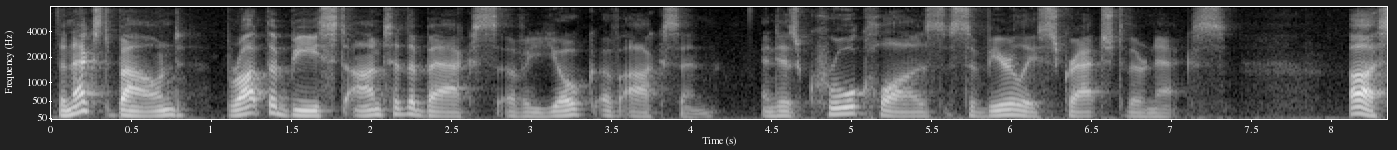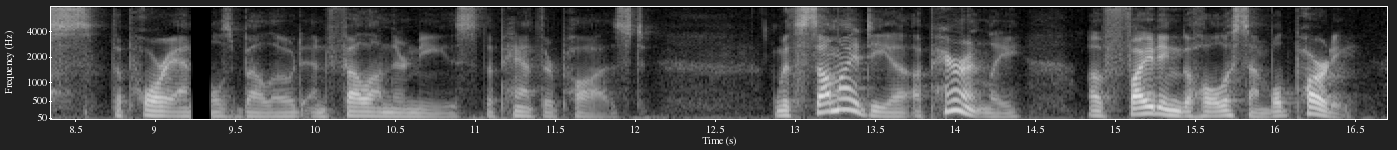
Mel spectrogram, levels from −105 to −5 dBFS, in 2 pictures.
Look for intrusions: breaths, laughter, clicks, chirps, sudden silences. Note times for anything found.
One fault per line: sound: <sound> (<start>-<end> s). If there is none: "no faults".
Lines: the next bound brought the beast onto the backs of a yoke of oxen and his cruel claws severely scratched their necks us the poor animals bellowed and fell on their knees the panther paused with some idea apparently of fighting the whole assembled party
sound: dropout (9.2-9.4 s)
